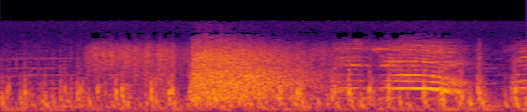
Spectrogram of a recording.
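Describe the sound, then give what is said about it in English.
A Colt revolver gunshot effect cracks out as one loud, broad blast about a second in, then rings on. Busier sound sits underneath before and after. “An answering shot from the masked man's Colts broke the chief's gun stock.”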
